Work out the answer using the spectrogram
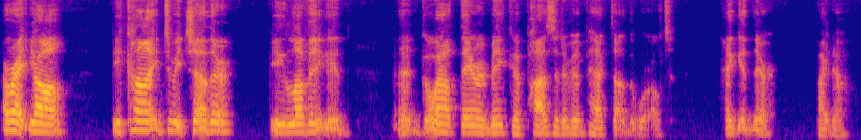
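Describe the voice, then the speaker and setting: Spiritual livestream host: very gravelly, hoarse voice, informal and gently encouraging delivery. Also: medium pitch, steady tone, normal speed. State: temporarily hoarse.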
